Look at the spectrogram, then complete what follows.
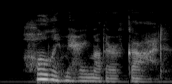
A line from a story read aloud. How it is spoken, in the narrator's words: whispered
